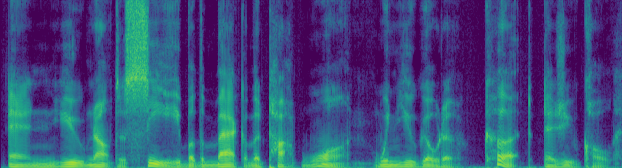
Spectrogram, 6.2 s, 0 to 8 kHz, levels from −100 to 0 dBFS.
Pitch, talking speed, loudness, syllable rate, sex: 80 Hz, 200 wpm, -21 LUFS, 3.9 syllables/s, male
